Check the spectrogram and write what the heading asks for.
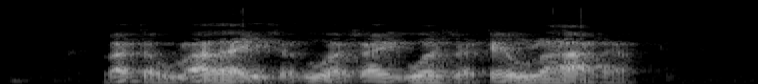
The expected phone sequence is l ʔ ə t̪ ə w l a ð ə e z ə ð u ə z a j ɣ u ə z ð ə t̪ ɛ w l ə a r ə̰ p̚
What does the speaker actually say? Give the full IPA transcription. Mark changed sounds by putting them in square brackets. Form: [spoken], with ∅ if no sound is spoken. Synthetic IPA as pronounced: l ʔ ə t̪ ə w l a ð ə e z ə ð u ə z a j ɣ [w] ə z ð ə t̪ ɛ w l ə a [ɾ] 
